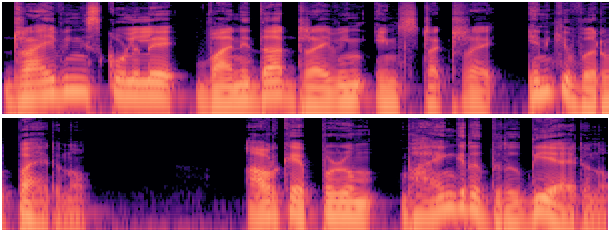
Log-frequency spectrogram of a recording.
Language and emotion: Malayalam, disgusted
